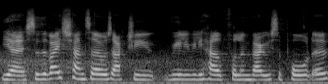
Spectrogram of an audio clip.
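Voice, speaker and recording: A woman with a Geordie accent, fairly high in pitch, with monotone, flat intonation. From North East England, Gateshead. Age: 20s. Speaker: university student. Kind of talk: news interview. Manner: hesitant, many fillers.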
